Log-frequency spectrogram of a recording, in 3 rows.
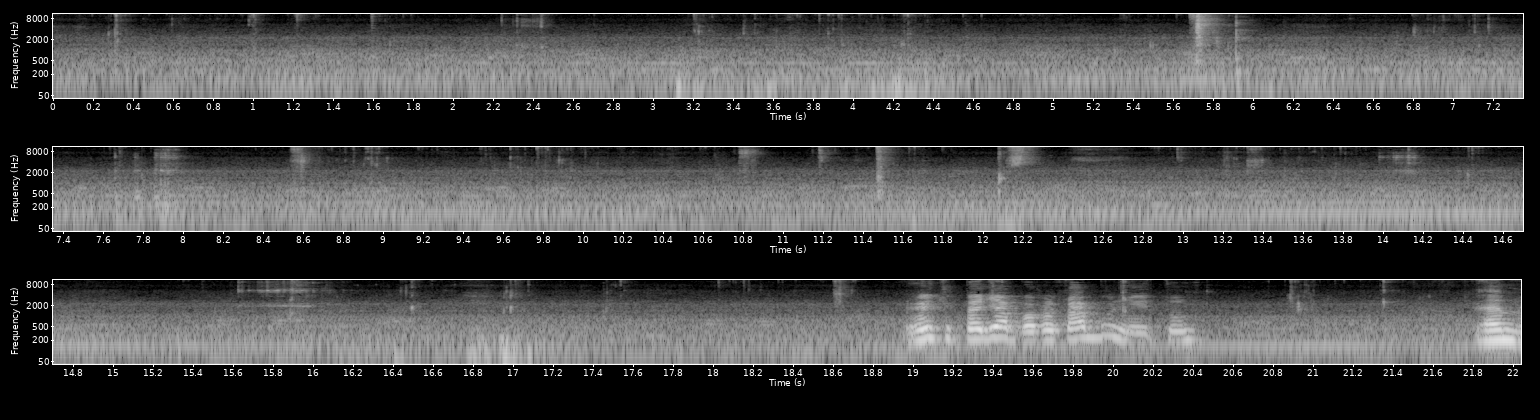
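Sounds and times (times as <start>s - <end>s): person chewing: 0.2s - 2.6s, 6.6s - 14.6s, 15.9s - 18.9s, 20.7s - 21.8s.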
